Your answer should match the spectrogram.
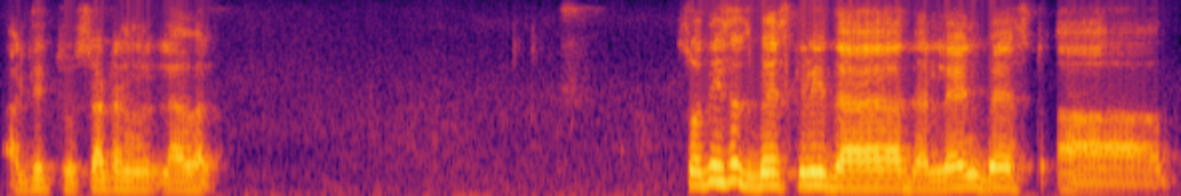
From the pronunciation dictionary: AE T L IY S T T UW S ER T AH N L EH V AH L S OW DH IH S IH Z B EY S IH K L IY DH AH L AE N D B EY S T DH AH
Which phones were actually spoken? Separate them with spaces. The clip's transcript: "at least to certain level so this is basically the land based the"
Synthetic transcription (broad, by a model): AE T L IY T T UW S ER T AH N L EH V AH L S OW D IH S IH Z B EY S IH K L IY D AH L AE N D B EY S T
